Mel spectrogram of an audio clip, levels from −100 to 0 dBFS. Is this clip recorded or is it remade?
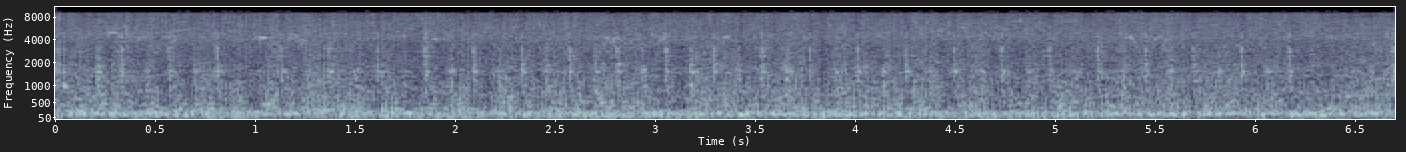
remade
